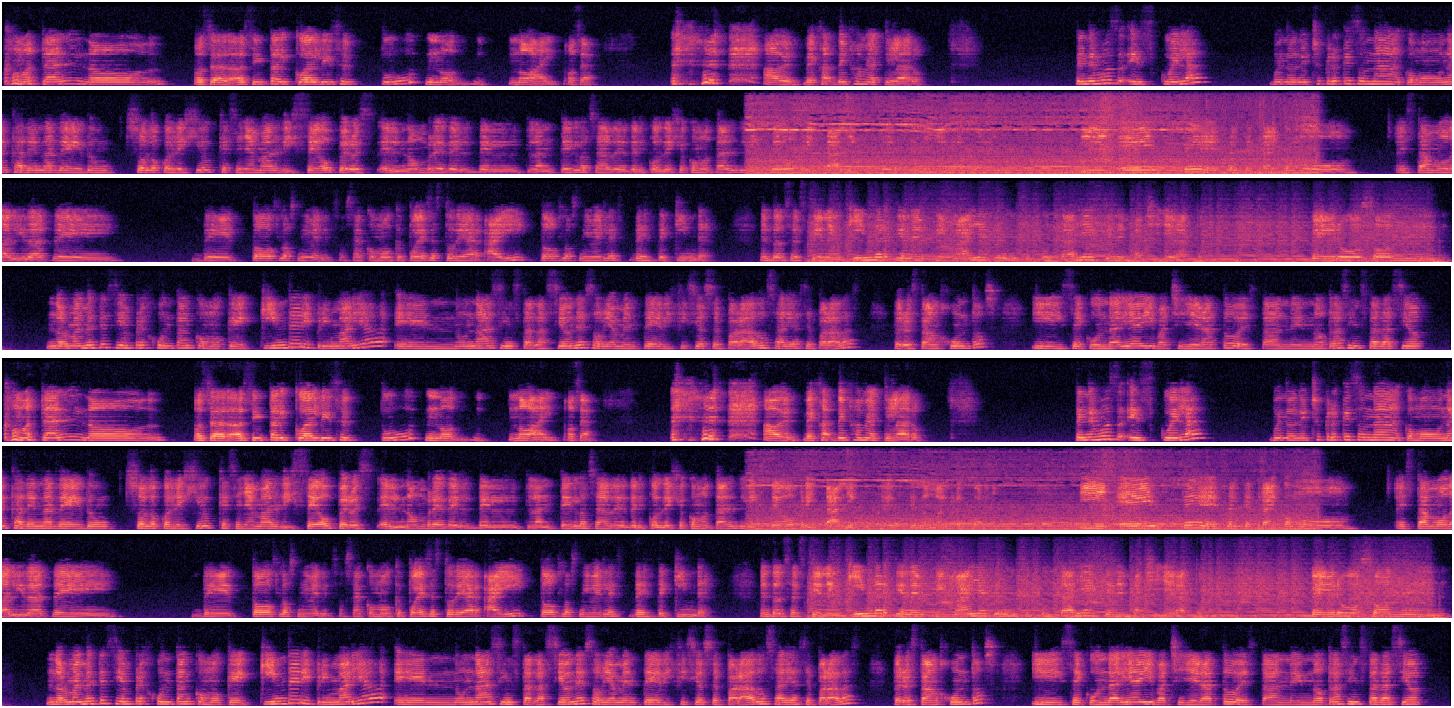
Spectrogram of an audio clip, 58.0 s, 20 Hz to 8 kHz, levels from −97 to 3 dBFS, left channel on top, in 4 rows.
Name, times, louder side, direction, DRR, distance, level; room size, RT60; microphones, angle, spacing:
voice 1, 0.0-1.6 1.9-3.5 3.8-4.8 5.1-5.9 6.7-9.2 9.5-9.7 10.7-12.0 12.7-24.5 24.8-25.0 25.3-28.0 28.4-30.2 30.9-36.1 36.6-41.0 42.1-43.5 43.9-52.0 52.4-57.6, right 2 dB, 70° right, 0.6 m, -25 dB
sound 1, 21.9-27.7, left 4 dB, 75° left, 0.6 m, -26 dB
Electric guitar, 37.0-43.4, right 2 dB, 20° right, 0.4 m, -29 dB
2.6 x 2.1 x 2.8 m
head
